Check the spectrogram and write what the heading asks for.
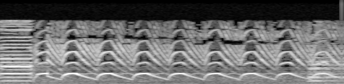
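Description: An ambulance siren wails in rapid, repeating yelps, loud, as the ambulance tries to squeeze through congested, bumper-to-bumper traffic in Prague, over a steady low rumble of road traffic.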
